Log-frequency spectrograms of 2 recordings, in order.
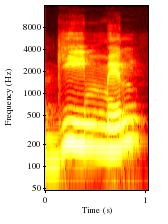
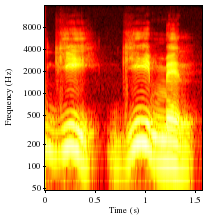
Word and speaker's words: Gimel: Essa letra Gimel, você pronuncia ela do jeito que você lê o Gimel. Então é a letra G, mas você lê como o G do gato, né? O G do gostoso.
